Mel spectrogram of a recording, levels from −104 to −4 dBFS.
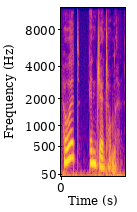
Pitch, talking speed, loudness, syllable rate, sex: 190 Hz, 140 wpm, -16 LUFS, 5.1 syllables/s, female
